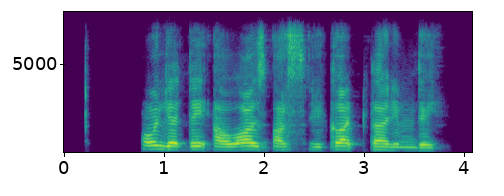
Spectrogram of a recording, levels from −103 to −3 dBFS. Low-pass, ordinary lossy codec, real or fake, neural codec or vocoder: 7.2 kHz; Opus, 64 kbps; fake; codec, 44.1 kHz, 1.7 kbps, Pupu-Codec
